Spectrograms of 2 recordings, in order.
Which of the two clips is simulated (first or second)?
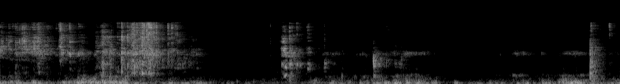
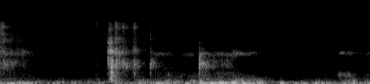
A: second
